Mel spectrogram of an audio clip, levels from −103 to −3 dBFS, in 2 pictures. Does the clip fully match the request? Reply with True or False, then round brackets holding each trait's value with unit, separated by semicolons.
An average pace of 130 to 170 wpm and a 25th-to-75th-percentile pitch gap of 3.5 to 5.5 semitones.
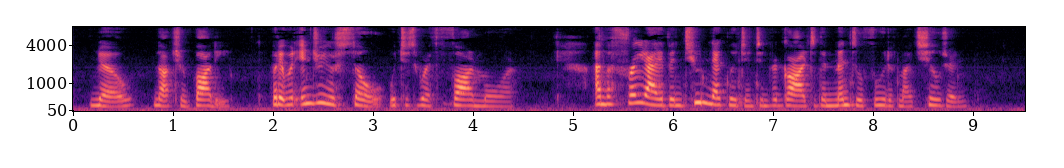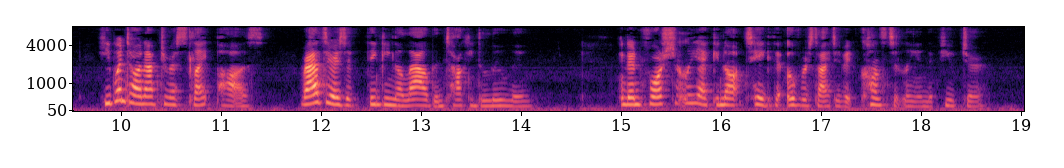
False (190 wpm; 3.9 semitones)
